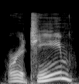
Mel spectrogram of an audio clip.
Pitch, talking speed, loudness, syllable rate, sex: 185 Hz, 225 wpm, -13 LUFS, 4.4 syllables/s, male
